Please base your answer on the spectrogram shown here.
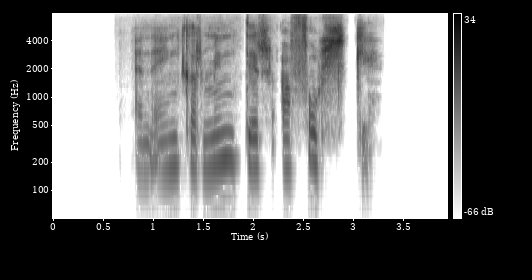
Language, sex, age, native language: Icelandic, female, 40-49, Icelandic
